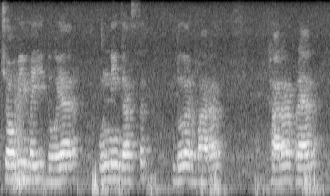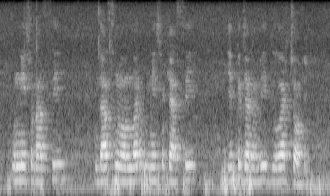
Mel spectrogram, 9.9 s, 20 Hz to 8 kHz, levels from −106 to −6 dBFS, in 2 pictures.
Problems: background sounds at intervals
